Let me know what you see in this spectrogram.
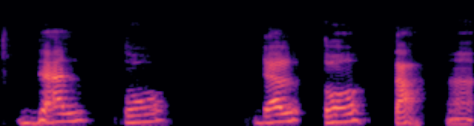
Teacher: Sedangkan dia duduk di satu bilik, hujung lidah bertemu dengan langit atas, langit keras, tu ya, dekat dengan gigi depan, pangkal gigi lah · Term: Sama makhraj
